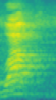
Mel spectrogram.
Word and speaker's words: walk: वाक में जो है L साइलेंट है, WALK, इसमें L साइलेंट है, वाक।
